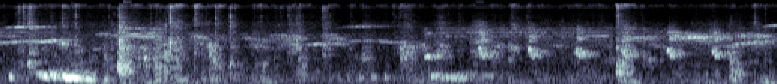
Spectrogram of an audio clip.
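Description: Pigeons coo nearby in soft, repeated throaty bursts, mixed with faint chirps and some fluttering in a quiet setting.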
